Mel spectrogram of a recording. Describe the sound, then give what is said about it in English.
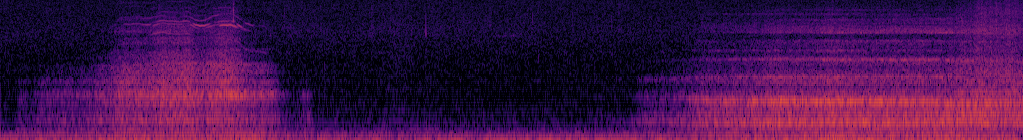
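Deep breaths drawn in by a person on instruction: a soft, airy breath near the start, a pause, then a longer and louder rushing inhale toward the end, faint overall. “Inhale for me.”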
